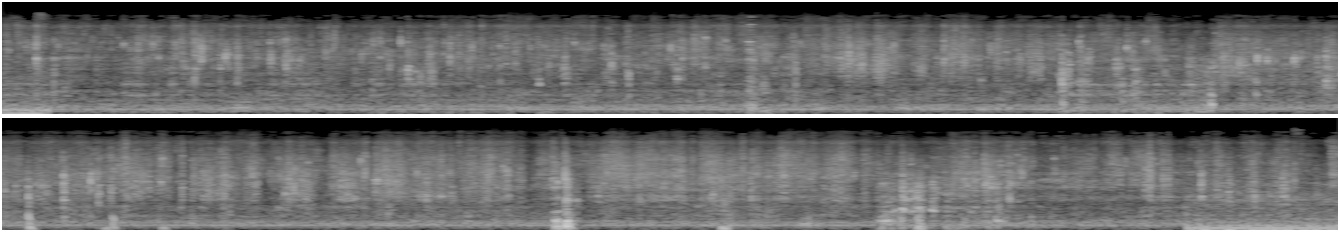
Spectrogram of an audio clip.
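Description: Running water splashes into a sink while a washing machine fabric softener dispenser is scrubbed with a brush, with scattered knocks and clatters throughout; no one speaks.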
